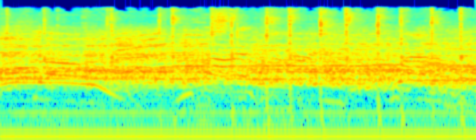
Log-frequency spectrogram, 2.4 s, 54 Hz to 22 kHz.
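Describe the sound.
A crowd of about 1,500 people in Juneau, Alaska, cheering at 3:30 in the morning: a dense, continuous roar with whoops and shouts rising above it.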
